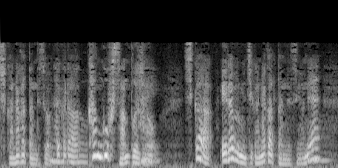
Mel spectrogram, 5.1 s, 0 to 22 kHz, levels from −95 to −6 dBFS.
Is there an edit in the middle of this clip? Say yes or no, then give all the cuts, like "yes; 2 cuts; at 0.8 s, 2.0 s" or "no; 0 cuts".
yes; 1 cut; at 3.2 s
